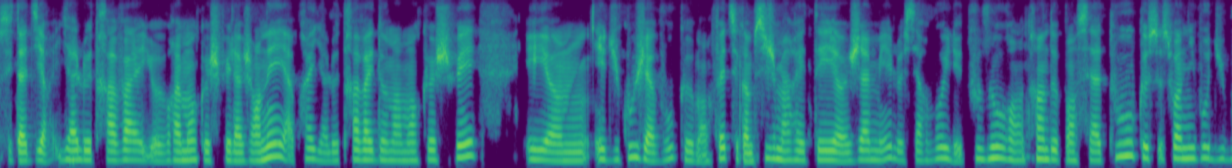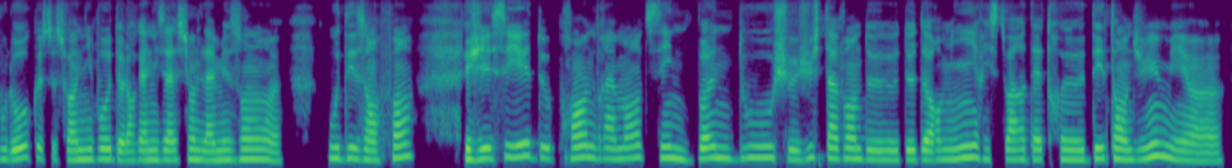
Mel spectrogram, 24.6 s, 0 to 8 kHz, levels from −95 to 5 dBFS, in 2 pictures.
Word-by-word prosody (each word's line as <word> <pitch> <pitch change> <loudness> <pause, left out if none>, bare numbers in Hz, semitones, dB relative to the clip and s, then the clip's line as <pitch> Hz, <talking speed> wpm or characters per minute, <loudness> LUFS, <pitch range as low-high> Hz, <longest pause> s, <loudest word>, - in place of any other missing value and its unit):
c'est-à-dire 155 +1 +2
il - - -11
y 175 - 0
a 165 - +5
le 165 -1 +1
travail, 160 +1 +1
heu, - - -1
vraiment 160 +2 +1
que 160 - -3
je - - +5
fais 160 - -1
la 145 -1 +3
journée, 175 +9 +3
après 180 -1 -3
il - - -8
y - - -7
a 145 - -6
le 150 - -4
travail 170 0 +2
de 165 - -2
maman 155 0 -2
que 170 +2 -2
je 165 - +5
fais 220 +3 +3 0.5
et 170 -1 +1
hem, 150 -1 +1
et 175 0 +2
du 170 +1 -4
coup, 205 +5 -3
j'avoue 165 -1 +1
que, 175 - -6
bah, 145 - -5
en 125 - -6
fait, 190 0 +1
c'est - - 0
comme 140 -1 +2
si 195 +6 +4
je 185 - +4
m'arrêtais, 160 -1 +1
heu, 145 0 +1
jamais, 165 +3 +3
le 160 -4 -6
cerveau 155 +5 -4
il 185 - -2
est - - -7
toujours 185 0 -1
en 155 -2 -2
train 180 -1 +1
de 170 -1 +1
penser 155 0 -2
à 155 - +1
tout, 225 +8 -1
que 205 - +1
ce 190 - +2
soit 190 - +2
au - - +2
niveau 190 +1 -1
du 180 0 -9
boulot, 175 +3 0
que 195 - -4
ce - - -6
soit 165 -1 -1
au - - +1
niveau 175 +1 0
de 165 - 0
l'organisation 165 +2 0
de 170 - -1
la 155 -1 +1
maison, 175 +1 0
heu, 150 - -4 0.5
ou 190 0 0
des 185 -1 -2
enfants. 195 +7 0 0.5
J'ai 175 +1 +5
essayé 210 +4 +1
de 190 -1 -3
prendre 200 +2 0
vraiment, 185 +1 -2
tu - - -7
sais, 195 - -3
une 190 -4 0
bonne 190 0 +1
douche 200 +1 -2
juste 180 +4 -4
avant 185 -1 +2
de 165 -2 -2
de 165 0 +2
dormir, 175 +4 0
histoire 175 0 -2
d'être, 175 0 -3
heu, 170 0 0
détendue 185 +2 +1
mais 180 -7 0
heu, 145 -1 -2
170 Hz, 230 wpm, -22 LUFS, 160-185 Hz, 0.5 s, a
